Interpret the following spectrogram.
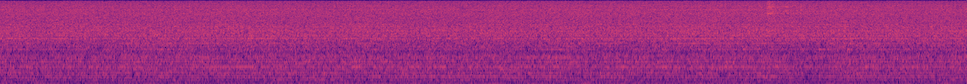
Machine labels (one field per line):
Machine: fan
